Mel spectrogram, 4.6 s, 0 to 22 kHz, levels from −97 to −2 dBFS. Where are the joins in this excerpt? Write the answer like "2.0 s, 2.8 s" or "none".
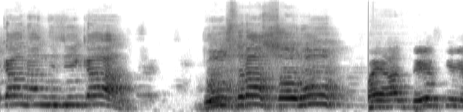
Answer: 3.5 s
